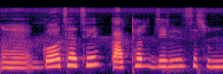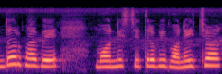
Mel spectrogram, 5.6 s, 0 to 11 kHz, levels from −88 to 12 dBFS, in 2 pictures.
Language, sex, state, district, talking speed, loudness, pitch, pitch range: Odia, female, Odisha, Malkangiri, 120 wpm, -16 LUFS, 255 Hz, 235-280 Hz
